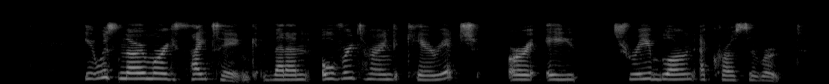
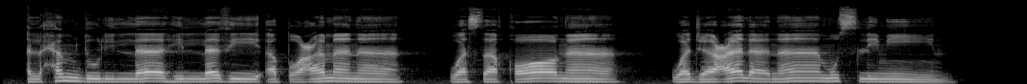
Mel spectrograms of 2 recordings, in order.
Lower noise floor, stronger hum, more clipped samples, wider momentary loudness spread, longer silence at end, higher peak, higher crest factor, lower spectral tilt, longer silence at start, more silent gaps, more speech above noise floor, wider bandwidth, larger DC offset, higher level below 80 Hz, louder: second, -74 dBFS vs -84 dBFS; neither; neither; about the same, 12 LU vs 11 LU; second, 0.25 s vs 0.75 s; second, -20 dBFS vs -6 dBFS; about the same, 20 dB vs 18 dB; second, -1 dB/octave vs -4 dB/octave; first, 0.85 s vs 0.25 s; neither; second, 34 dB vs 60 dB; second, 8.4 kHz vs 16 kHz; neither; second, under -90 dBFS vs -62 dBFS; second, -39 LUFS vs -23 LUFS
